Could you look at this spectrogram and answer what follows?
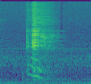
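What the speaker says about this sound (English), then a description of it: "cat's here." A house cat gives a single short, quiet meow, close by, in an otherwise calm indoor room.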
